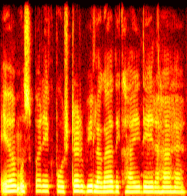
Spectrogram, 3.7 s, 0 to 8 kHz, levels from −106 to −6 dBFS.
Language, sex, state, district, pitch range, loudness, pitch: Hindi, female, Jharkhand, Deoghar, 190-205 Hz, -15 LUFS, 195 Hz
